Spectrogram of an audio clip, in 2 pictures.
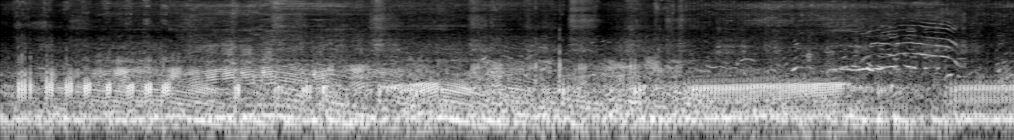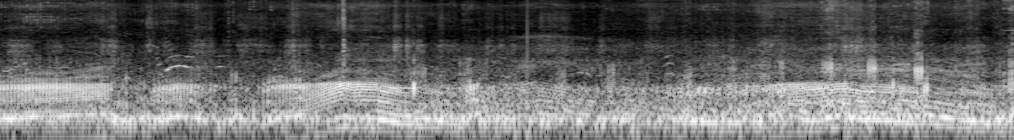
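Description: A minimoto engine with a flooded carburetor runs at a dirt-track race, loud and close throughout, with a steady low drone that swells into uneven revs and sputters, plus some clatter and scraping.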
